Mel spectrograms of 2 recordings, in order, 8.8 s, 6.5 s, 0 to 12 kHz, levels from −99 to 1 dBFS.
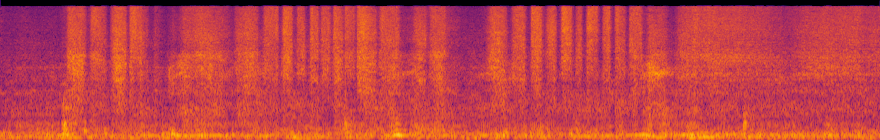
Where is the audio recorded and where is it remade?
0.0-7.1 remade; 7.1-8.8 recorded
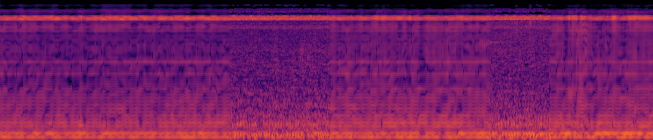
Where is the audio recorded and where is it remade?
0.0-2.3 remade; 2.3-3.3 recorded; 3.3-4.9 remade; 4.9-5.5 recorded; 5.5-6.5 remade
